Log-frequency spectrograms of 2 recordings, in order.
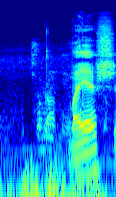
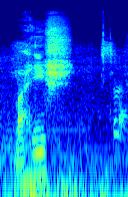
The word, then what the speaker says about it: Mahesh: Mayesh, is that how you say it? Mahesh. How do you pronounce that? Mahish. Mahesh. Hey Mahesh.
